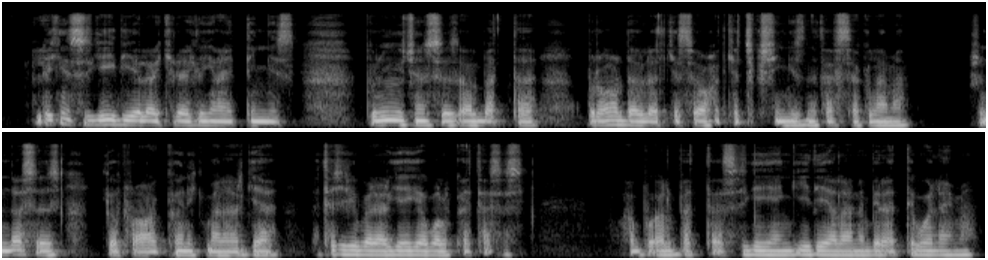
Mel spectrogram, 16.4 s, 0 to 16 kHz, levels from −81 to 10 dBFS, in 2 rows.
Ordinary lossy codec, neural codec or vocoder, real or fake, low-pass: none; none; real; 10.8 kHz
